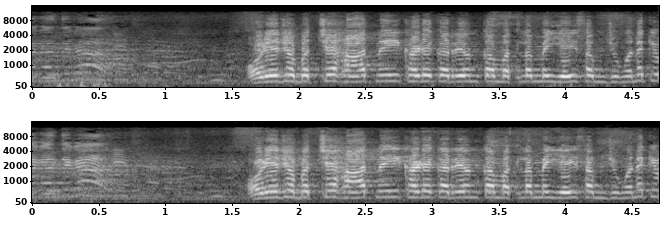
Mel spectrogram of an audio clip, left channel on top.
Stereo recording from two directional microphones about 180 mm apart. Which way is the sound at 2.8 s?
35° right (ahead or behind).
